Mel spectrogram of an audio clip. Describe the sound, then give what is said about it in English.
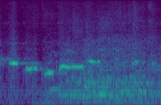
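A person whistles a short tune, a quick run of clear notes stepping up and down in pitch. The melody then fades into a softer, breathier tone. “As I told you last week, when he was making them, I'm sure he was whistling.”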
